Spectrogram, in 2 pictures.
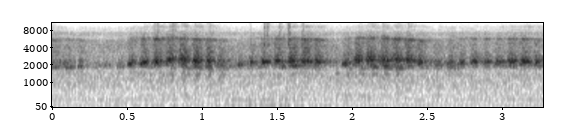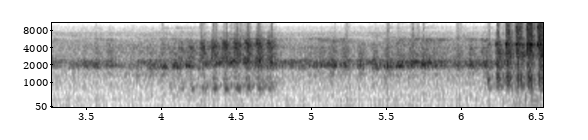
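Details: Captive green male Nagoya Daruma pond frog, netted from a river, gives repeated short pulsed trilling bursts about every half second, growing louder, with a harsh rasping burst at the end.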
